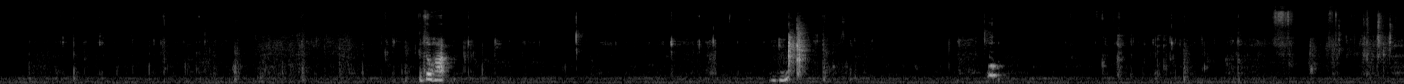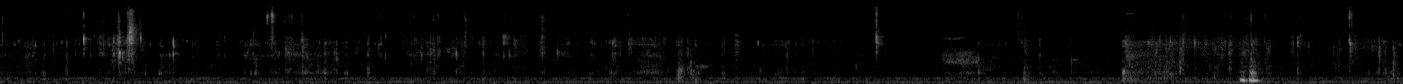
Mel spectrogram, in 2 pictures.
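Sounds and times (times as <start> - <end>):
chewing and biting food: 0.2 - 2.6, 10.6 - 23.0, 24.0 - 28.0.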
